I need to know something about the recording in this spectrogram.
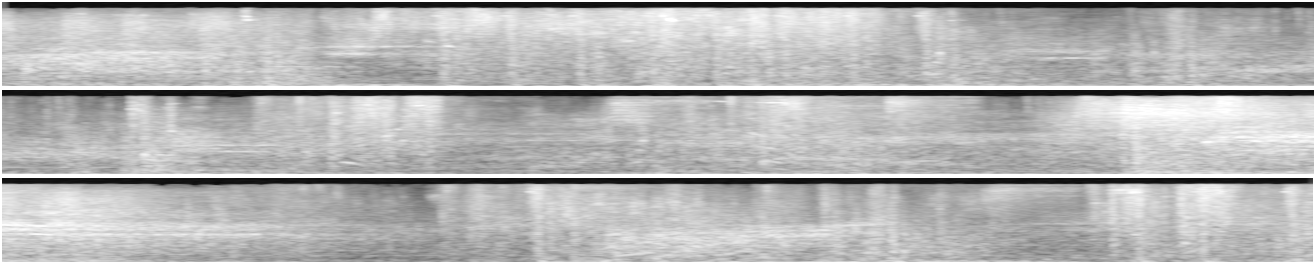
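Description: Rifle shots crack and boom in quick bursts.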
